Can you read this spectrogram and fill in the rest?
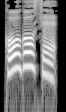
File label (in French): "photosynthese", 光合成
